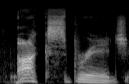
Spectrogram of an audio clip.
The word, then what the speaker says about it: Uxbridge: A warm welcome to Advanced Automotive Performance in Uxbridge, Massachusetts. Did I say that right? – Uxbridge.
